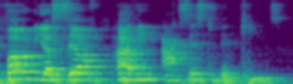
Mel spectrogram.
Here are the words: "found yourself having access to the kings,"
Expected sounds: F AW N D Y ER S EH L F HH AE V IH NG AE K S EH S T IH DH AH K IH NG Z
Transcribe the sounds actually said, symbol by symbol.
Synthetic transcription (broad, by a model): F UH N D Y ER S EH L F HH AE V IH NG AE K S EH S T IH DH AH K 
